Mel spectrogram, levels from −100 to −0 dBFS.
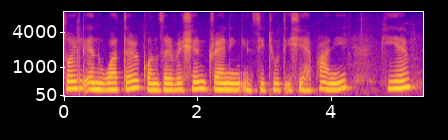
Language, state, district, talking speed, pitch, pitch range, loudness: Sumi, Nagaland, Kohima, 100 wpm, 185 Hz, 175-210 Hz, -15 LUFS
